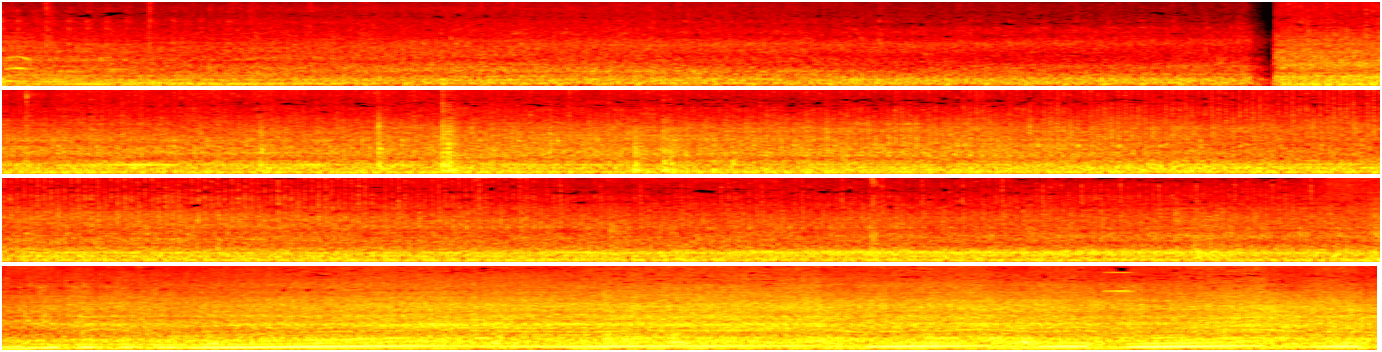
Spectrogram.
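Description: Log-laden truck's diesel engine running in mud, steady at first, then revved hard about twenty seconds in, pulsing up and down as the truck labours.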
